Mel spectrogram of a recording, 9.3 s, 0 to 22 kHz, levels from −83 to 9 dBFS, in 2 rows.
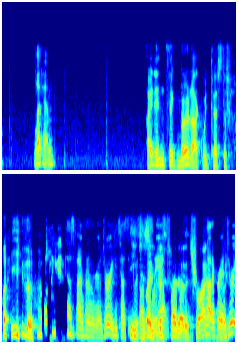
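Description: From 5.36 to 5.49 s a second, fainter voice, about 10 dB under the speech, slips in, likely the other side's voice leaking through past an incomplete echo canceller, not background chatter. From 5.48 to 6.01 s the speech drops by roughly 35 dB, about half a second in all, likely speech suppressed in double talk, distinguishable from a network dropout because it coincides with the leaking voice.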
